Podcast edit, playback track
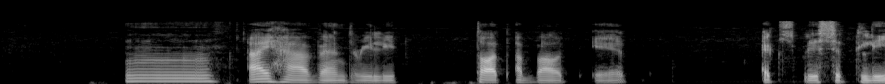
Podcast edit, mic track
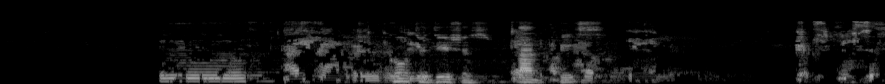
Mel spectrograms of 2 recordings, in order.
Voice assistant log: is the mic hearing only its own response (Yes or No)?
No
